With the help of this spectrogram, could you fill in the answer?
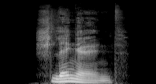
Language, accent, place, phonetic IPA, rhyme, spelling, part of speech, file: German, Germany, Berlin, [ˈʃlɛŋl̩nt], -ɛŋl̩nt, schlängelnd, adjective / verb, De-schlängelnd.ogg
- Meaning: present participle of schlängeln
